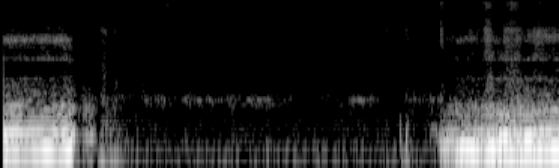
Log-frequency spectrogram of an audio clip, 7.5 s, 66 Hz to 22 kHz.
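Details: Two low, rumbling snores on the in-breath, separated by a quiet pause of about five seconds; snoring, recorded 1 July 2022.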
